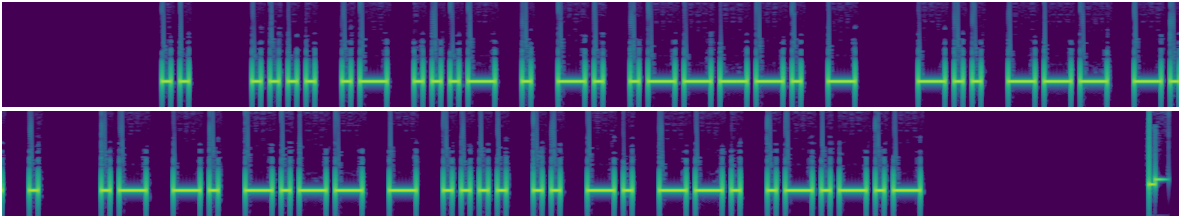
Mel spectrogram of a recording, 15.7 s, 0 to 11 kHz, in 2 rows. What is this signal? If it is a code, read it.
Morse code, heard as a keyed tone, about 20 wpm, 700 Hz. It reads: I HAVEN'T DONE ANYTHING.
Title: A Sound Of Thunder 20wpm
